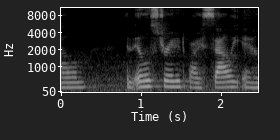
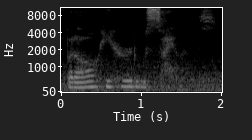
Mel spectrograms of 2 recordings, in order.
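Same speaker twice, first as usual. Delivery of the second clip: plain reading voice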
